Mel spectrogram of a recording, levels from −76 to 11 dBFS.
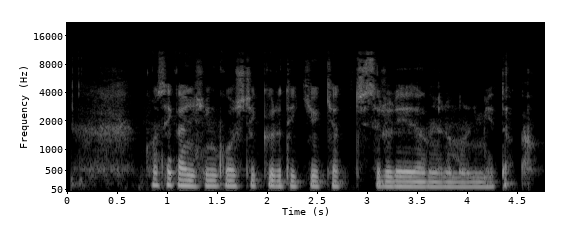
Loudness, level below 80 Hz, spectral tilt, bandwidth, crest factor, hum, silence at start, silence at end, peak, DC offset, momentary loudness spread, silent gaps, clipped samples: -27 LUFS; -62 dBFS; -6 dB/octave; 11.5 kHz; 18 dB; none; 0.05 s; 0.1 s; -8 dBFS; under 0.1%; 16 LU; none; under 0.1%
